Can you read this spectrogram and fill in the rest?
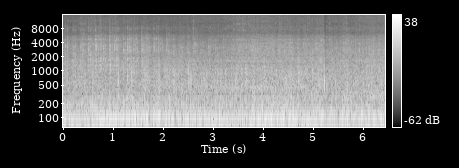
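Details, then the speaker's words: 1977 Ford F150 4x4 barn find, sitting about 20 years, idling after driving back to the shop and stalling: uneven, stumbling idle with irregular thumps and lumpy rumble, clearly missing; a major vacuum leak is suspected. "anyway yeah she's running really really rough we got a lot of work ahead of us but I think we can fix all that"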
